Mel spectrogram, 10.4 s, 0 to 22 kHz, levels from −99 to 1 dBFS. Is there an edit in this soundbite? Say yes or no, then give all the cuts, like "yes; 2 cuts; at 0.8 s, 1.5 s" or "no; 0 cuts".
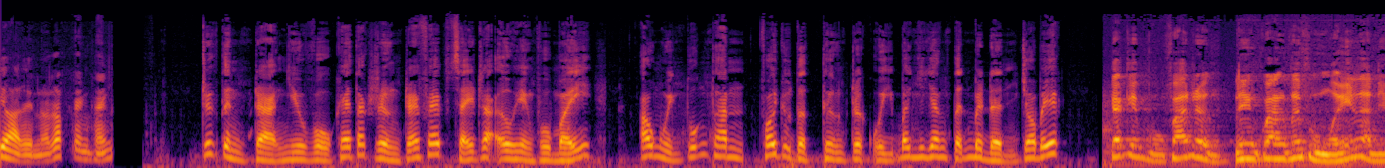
no; 0 cuts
